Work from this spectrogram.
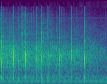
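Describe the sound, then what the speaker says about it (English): A small conference audience gives scattered, sparse applause to welcome the ECOWAS Commissioner, a dozen or so distinct claps with uneven rhythm over a low steady hum, tapering off toward the end. "let's welcome him with a round of applause"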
